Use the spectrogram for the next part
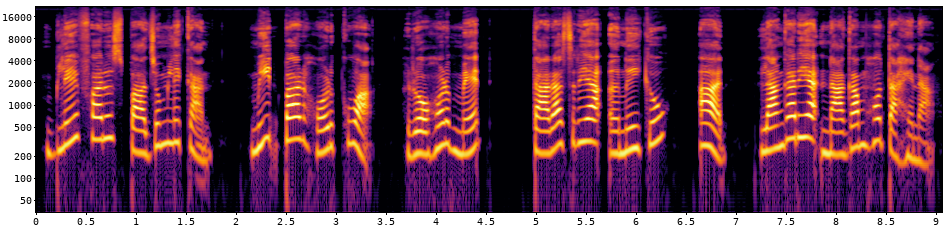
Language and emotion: Santali, neutral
